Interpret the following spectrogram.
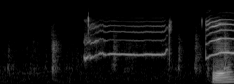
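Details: Kitten in a house, held upside down indoors, gives a drawn-out high meow lasting under a second, then a second louder meow starts; a person's voice is heard faintly.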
